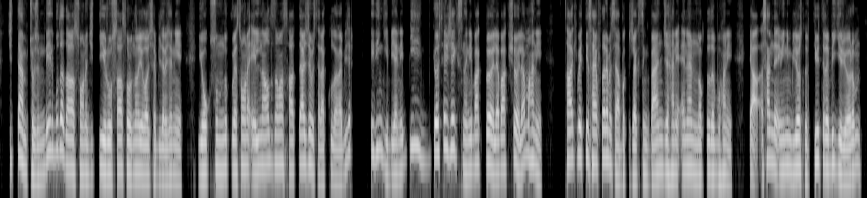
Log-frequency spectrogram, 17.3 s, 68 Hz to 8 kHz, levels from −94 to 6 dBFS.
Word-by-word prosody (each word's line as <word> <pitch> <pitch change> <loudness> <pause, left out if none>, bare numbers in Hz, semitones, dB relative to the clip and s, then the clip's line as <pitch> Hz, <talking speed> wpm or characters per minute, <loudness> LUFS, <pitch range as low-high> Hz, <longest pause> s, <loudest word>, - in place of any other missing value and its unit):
cidden 170 -1 0
bir 130 - -12
çözüm 125 +1 -2
değil. 210 +1 +1
Bu 220 +1 -4
da 220 -6 +4
daha 140 -2 +3
sonra 130 -1 -2
ciddi 135 +2 0
ruhsal 130 +2 +2
sorunlara 135 -1 +1
yol 125 -1 +4
açabilir. 115 -2 -1
Hani, 120 -3 -2 0.3
yoksunluk 135 +2 0
ve 140 -1 +2
sonra 150 +2 -1
eline 140 +2 +1
aldığı 155 +1 -1
zaman 160 0 0
saatlerce 155 +3 0
mesela 120 -5 -2
kullanabilir. 120 - -3 0.4
Dediğin 210 +1 -2
gibi, 130 -5 -5
yani, 135 +5 -2
bil 240 -4 -1 0.2
göstereceksin, 205 -5 +3
hani, 140 +2 -1
bak 155 0 0
böyle, 140 -5 +5
bak 145 0 0
şöyle 155 -5 +1
ama, 180 +1 -1
hani, 140 -9 -2 0.4
takip 175 +2 +1
ettiği 190 +1 +2
sayfalara 165 +2 +2
mesela 130 -8 -1
bakacaksın. 120 0 -3
Bence, 135 +3 +1
hani, 135 +1 -1
en 140 +1 -3
önemli 135 -3 0
nokta 125 +2 -2
da 125 -1 +1
bu, 120 -1 -4
hani. 115 -6 -3 0.4
Ya, - - +3
sen 170 -2 0
de 145 - +4
eminim 140 +1 0
biliyorsundur. 140 -3 +3
Twitter'a 155 -3 +1
bir 160 -2 -2
giriyorum. 135 +3 +2
140 Hz, 195 wpm, -20 LUFS, 130-160 Hz, 0.4 s, böyle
